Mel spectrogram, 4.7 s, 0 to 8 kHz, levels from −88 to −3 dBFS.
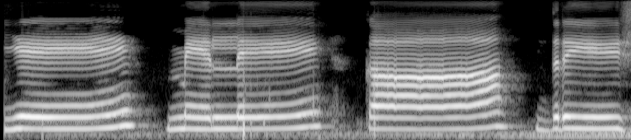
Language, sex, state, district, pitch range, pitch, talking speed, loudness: Hindi, female, Punjab, Fazilka, 245-255 Hz, 250 Hz, 50 wpm, -11 LUFS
